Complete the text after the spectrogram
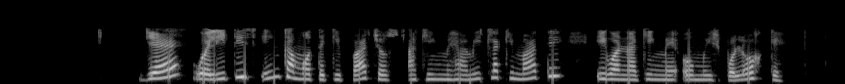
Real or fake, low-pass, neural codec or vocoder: real; 5.4 kHz; none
